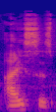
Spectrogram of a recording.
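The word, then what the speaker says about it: Iziz: Well, they say it like Isis, but it's I-Z-I-Z.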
